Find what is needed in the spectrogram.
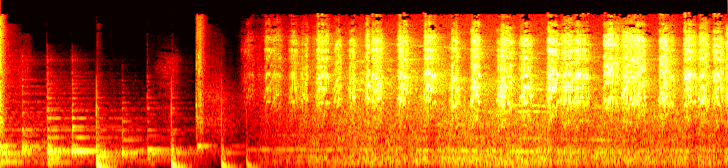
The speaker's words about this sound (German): Was ihr hier hört, das sind Mönchsittiche. Mönchsittiche, das sind eine Papageienart, die ursprünglich aus Südamerika kommt, aber weit darüber hinaus verbreitet ist. Zum Beispiel in Spanien.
